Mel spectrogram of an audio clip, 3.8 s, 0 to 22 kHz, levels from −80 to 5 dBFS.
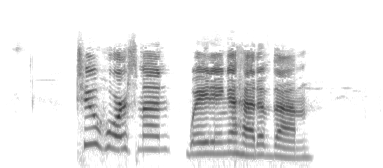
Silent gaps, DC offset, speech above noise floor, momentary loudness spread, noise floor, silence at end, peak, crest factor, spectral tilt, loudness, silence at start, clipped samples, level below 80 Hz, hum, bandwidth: none; under 0.1%; 46 dB; 8 LU; -68 dBFS; 0.8 s; -4 dBFS; 22 dB; 1.5 dB/octave; -20 LUFS; 0.75 s; under 0.1%; -82 dBFS; none; 11.5 kHz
